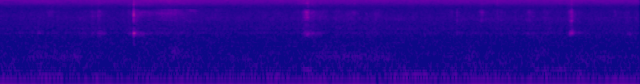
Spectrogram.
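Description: Near silence: room tone with three faint small clicks from hand sewing, a needle and thread worked through a crocheted doll's face.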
